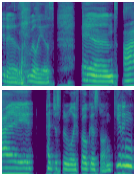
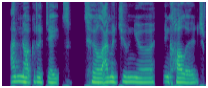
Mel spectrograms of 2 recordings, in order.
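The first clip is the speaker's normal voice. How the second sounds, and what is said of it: Imitates another person's voice. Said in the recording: “a pretty blah, spot on impersonation of me”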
